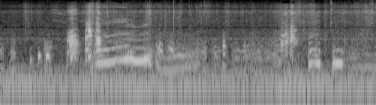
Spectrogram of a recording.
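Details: Rooster at a chicken coop giving a loud, sustained crow that rises and holds, with a second shorter phrase after it, preceded by sharp clucks from nearby hens and a low background hum.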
